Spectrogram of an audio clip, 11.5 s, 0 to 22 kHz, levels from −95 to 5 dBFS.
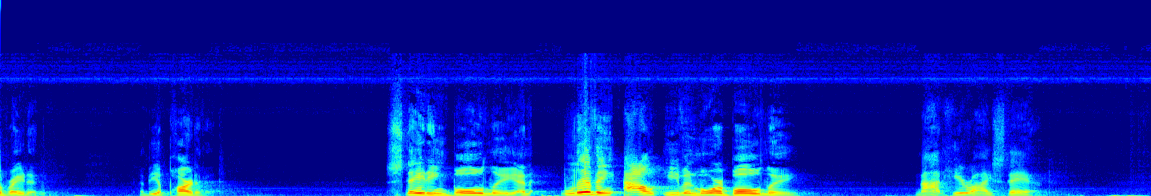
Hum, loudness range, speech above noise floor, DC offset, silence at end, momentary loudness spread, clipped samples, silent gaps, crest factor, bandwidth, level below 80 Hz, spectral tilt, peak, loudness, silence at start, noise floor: none; 15 LU; 50 dB; under 0.1%; 0.35 s; 21 LU; under 0.1%; none; 20 dB; 9.4 kHz; -56 dBFS; -7 dB/octave; -4 dBFS; -21 LUFS; 0 s; -70 dBFS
